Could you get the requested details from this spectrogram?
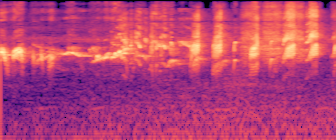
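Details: Chinese hwamei in morning voice training for song contests: warbled whistled phrases, then a series of sharp, separate high notes about one every half second over a noisy background.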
